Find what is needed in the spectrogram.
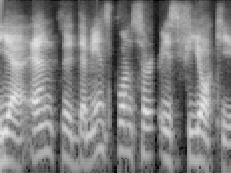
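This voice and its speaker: A man with a Lithuanian accent talks at a fairly quick pace, the sound dry and close with no echo. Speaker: competition shooter. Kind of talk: interview. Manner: halting, many fillers.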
